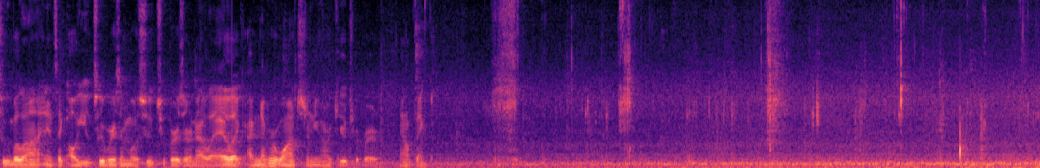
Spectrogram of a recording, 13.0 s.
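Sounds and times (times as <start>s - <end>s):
wet chewing of pasta: 6.2s - 13.0s.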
